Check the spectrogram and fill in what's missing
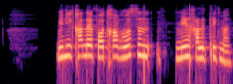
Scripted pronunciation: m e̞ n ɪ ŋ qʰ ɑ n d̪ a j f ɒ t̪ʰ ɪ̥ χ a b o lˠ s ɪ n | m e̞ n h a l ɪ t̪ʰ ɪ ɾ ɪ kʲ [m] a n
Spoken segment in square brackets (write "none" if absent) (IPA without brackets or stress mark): m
